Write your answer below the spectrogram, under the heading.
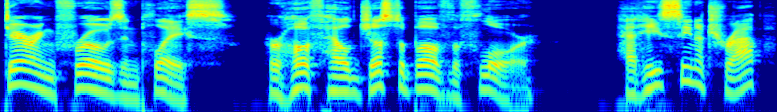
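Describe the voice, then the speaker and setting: A man's voice: mid-range voice, big pitch swings, slow pace, fairly bright tone. A man narrating a scripted adventure story in a dramatic storytelling style.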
